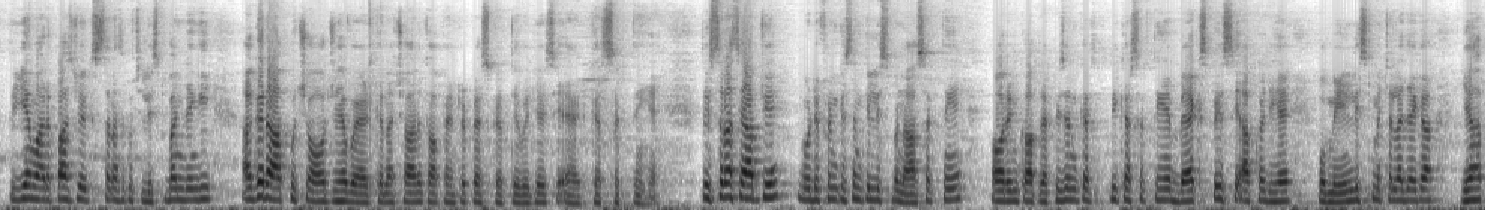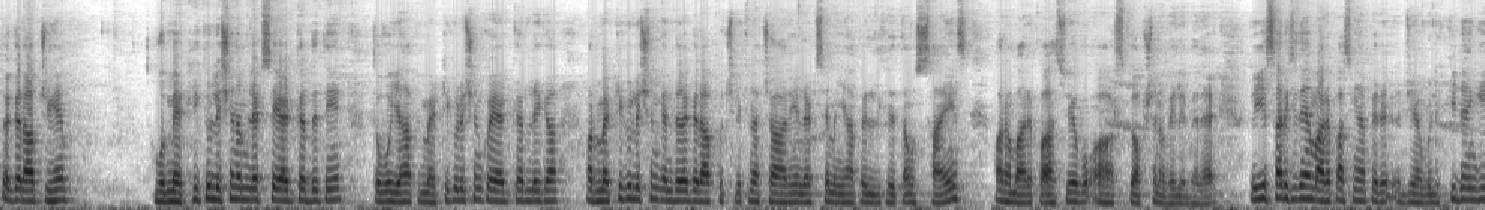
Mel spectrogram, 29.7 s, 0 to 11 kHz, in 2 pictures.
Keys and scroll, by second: 21.9 Tab.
